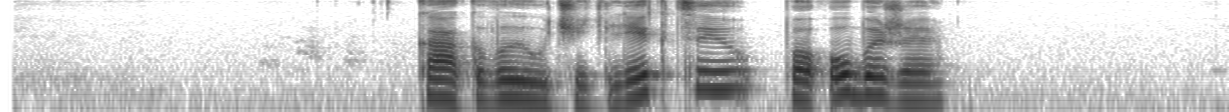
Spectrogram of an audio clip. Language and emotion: Russian, neutral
